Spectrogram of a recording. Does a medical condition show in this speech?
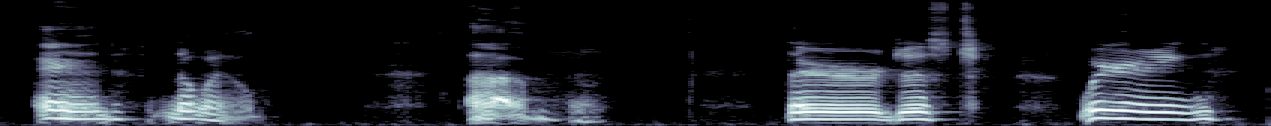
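Yes: cerebral palsy.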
